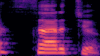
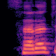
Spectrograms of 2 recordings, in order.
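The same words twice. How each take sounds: First: सर्च as one syllable, "sarch"; half "r" in सर्च. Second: सर्च split as "sa-rach"; wrong full "ra". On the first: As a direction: join r straight to ch in सर्च. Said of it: "सर्च नहीं पढ़ना". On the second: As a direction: say सर्च with a vowel after r, "sarach". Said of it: "नहीं पढ़ना". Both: Shown as a demonstration.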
